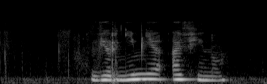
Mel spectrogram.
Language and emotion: Russian, neutral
